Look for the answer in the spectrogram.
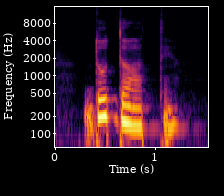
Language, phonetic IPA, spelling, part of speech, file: Ukrainian, [dɔˈdate], додати, verb, Uk-додати.ogg
- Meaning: to add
